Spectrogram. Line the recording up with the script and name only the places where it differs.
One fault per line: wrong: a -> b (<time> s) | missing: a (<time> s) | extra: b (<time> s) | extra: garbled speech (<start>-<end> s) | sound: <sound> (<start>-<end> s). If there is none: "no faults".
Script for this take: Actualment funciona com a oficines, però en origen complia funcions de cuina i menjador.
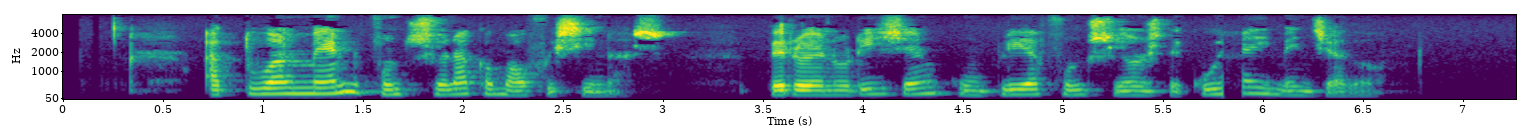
sound: dropout (5.8-5.9 s)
